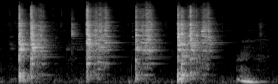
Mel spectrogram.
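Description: Whole masala scraped from a pan onto a plate in a village-style country chicken cook, four loud metallic scraping clanks of a spoon against cookware in a steady rhythm, close up with no talk.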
